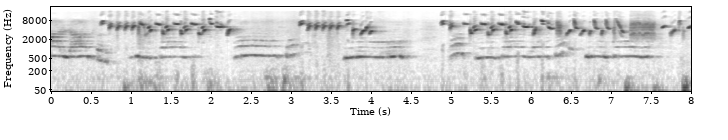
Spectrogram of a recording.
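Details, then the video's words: European goldfinch (parva) giving repeated bursts of fast, high, jingling twitter, interwoven with long, low, even whistled notes that recur between phrases. "Chardonneret parva"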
